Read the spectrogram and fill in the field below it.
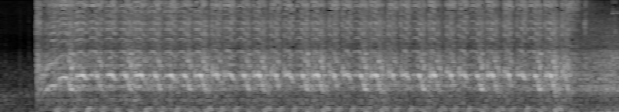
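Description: A freshly rebuilt car engine on a pallet, not yet installed, cranks over steadily for several seconds with a rapid rhythmic churning, close and loud, then slows near the end without catching.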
